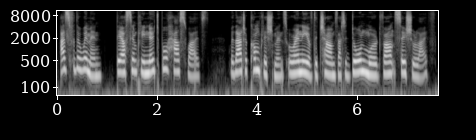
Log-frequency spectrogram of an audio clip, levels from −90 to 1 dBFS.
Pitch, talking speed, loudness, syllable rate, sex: 235 Hz, 175 wpm, -18 LUFS, 5.9 syllables/s, female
